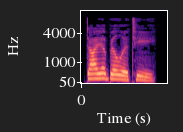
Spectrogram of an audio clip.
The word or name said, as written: dyeability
